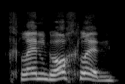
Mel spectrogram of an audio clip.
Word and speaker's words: Llangollen: how's your Welsh pronunciation? Can you say Llangollen? Llangollen.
